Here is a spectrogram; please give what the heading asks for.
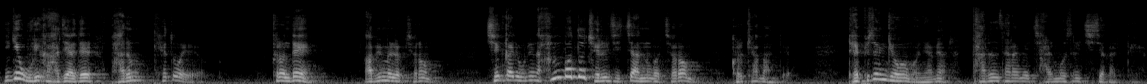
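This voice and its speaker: Lively, fairly high-voiced male preacher. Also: quick pace. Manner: keeps asking the congregation rhetorical questions; conversational preaching with everyday examples. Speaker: pastor. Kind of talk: expository sermon.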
